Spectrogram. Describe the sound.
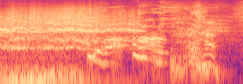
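A loud screech of tires as a car brakes hard and skids, the squeal dragging on for a second or more while voices break in over the end.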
